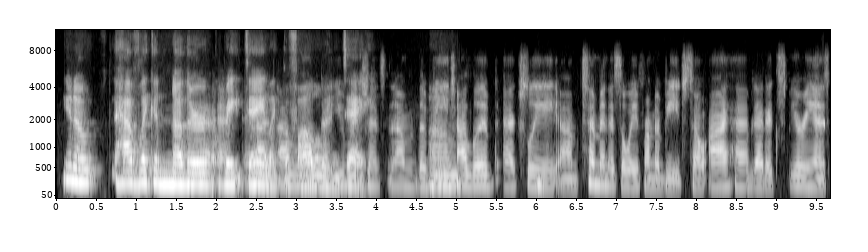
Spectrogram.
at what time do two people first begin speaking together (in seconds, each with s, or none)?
1.5 s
